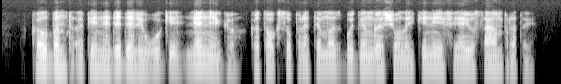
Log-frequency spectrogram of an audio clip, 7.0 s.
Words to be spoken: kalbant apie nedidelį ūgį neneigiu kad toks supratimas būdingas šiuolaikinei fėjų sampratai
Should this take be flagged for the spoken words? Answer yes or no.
no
